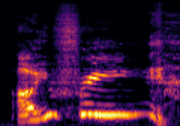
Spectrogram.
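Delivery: very high, slow, camp sing-song; John Inman impression. John Inman hailing the cabbie at King's Cross, very high and slow. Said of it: "John Inman come along and said to him".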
